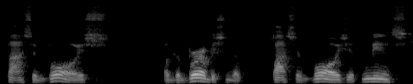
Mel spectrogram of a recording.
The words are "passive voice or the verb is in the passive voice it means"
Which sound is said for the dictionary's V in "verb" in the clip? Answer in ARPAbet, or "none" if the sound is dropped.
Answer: B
